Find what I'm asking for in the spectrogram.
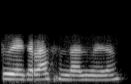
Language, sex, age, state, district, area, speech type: Telugu, female, 18-30, Telangana, Peddapalli, rural, conversation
